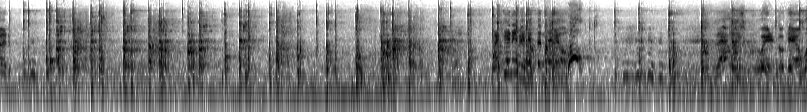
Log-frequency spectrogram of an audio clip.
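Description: Hammers driving nails into wooden boards: fast, irregular strikes, several a second, from two people hammering at once.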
